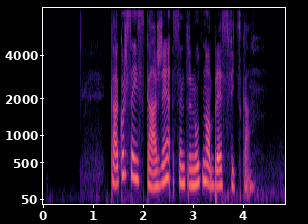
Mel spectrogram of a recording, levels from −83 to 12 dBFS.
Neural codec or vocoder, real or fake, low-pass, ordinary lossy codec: codec, 16 kHz, 8 kbps, FunCodec, trained on Chinese and English, 25 frames a second; fake; none; none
